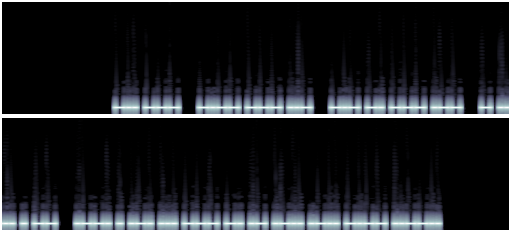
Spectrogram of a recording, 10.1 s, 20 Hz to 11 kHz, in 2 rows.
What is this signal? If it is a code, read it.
Morse code, heard as a keyed tone, about 40 wpm, 700 Hz. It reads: DO YOU KNOW THEM PERSONALLY?
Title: Sentences from Top 1400 Words 40wpm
